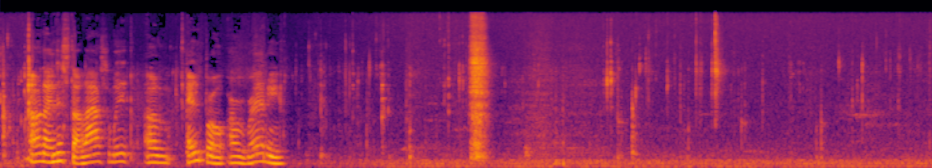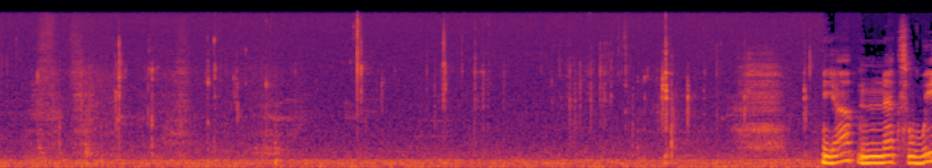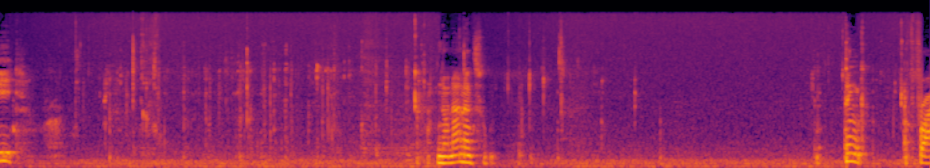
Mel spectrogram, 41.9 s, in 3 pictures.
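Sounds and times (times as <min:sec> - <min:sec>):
person chewing: 0:00.0 - 0:00.6, 0:04.2 - 0:26.3, 0:28.2 - 0:34.5, 0:35.4 - 0:38.0, 0:40.0 - 0:41.8
steady low hum: 0:00.0 - 0:41.9.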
